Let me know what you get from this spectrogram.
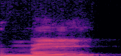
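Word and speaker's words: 没: pronounce the first letter may means no yeah may but in here the context we we pronounce this fourth tone the chinese has tones more instead of me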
